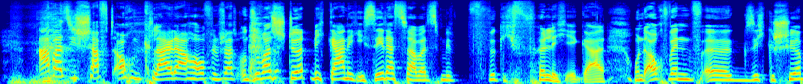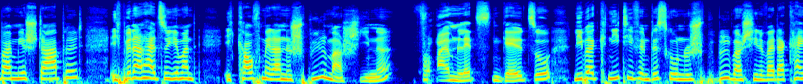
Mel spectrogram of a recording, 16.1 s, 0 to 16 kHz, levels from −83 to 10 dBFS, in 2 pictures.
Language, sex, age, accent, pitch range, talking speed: German, female, 30-49, German, 170-230 Hz, 225 wpm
